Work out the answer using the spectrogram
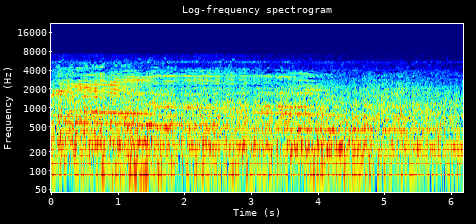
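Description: Car engine and road noise heard from inside the cabin at speed, the engine's pitch falling slowly over the first four seconds as the revs come down, then holding steadier.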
